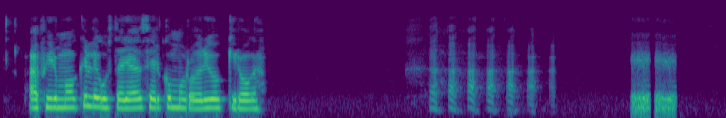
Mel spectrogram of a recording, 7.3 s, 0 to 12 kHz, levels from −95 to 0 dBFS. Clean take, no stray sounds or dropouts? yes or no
no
